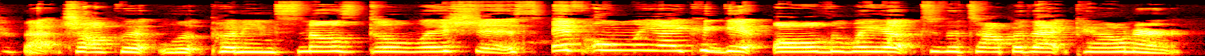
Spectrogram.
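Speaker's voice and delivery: Goldilocks. A narrator's reading. Goldilocks longing for pudding on the counter, high girlish voice. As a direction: pitch it up like a wishful child. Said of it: "said Goldilocks".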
